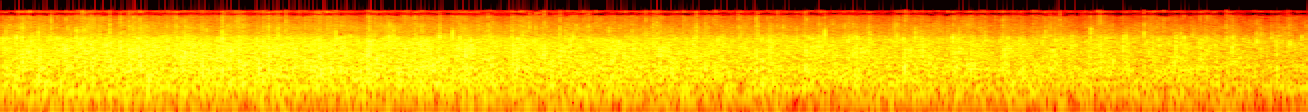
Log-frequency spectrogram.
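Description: A large audience breaks into dense, loud applause at a New Year's greetings ceremony in La Ferté-sous-Jouarre, a continuous roar of clapping that holds steady throughout and fades only slightly toward the end.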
